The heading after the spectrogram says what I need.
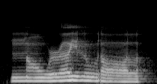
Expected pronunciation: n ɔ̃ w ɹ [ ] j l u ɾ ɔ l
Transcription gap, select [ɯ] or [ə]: ə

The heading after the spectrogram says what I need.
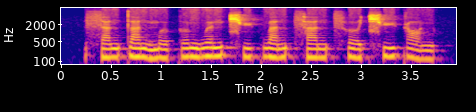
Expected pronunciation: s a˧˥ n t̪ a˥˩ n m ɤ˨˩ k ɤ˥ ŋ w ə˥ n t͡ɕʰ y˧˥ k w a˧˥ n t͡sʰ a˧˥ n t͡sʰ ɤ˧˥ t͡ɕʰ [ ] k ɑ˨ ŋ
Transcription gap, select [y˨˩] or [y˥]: y˥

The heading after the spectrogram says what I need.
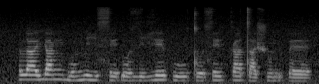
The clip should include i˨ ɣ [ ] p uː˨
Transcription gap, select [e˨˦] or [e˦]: e˦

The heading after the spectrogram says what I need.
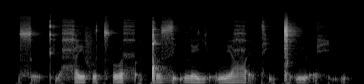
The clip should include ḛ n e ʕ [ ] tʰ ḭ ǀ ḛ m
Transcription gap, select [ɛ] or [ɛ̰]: ɛ̰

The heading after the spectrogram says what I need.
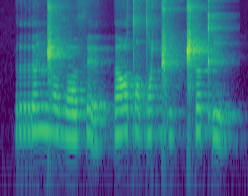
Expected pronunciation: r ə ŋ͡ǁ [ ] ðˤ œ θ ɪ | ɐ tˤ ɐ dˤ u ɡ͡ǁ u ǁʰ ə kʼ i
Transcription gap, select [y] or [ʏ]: ʏ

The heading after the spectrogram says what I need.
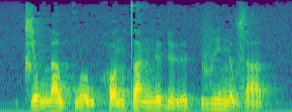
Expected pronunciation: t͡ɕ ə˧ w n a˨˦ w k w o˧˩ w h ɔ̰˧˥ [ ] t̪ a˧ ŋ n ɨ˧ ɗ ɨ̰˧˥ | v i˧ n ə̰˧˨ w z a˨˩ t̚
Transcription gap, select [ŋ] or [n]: n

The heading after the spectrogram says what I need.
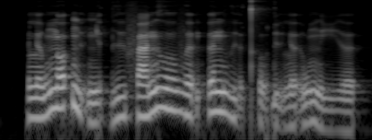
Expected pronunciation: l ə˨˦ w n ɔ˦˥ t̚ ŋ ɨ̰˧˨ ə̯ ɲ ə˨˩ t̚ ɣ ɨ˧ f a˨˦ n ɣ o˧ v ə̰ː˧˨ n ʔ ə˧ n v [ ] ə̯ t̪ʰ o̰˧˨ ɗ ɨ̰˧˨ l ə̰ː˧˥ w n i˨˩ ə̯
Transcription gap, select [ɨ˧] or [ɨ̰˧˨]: ɨ̰˧˨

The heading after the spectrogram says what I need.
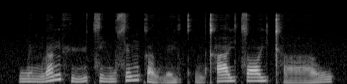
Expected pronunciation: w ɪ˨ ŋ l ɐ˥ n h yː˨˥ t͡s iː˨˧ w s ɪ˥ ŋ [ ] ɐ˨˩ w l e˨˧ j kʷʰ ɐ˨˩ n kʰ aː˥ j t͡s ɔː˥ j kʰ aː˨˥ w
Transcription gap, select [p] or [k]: k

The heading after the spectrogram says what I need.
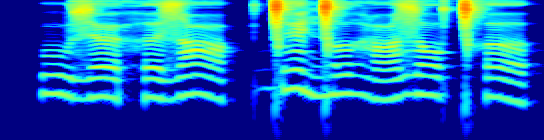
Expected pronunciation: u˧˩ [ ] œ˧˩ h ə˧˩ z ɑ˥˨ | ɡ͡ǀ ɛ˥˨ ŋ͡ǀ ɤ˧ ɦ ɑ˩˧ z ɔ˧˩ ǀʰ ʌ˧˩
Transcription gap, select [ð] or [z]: z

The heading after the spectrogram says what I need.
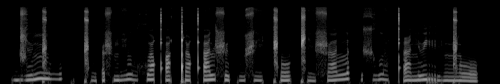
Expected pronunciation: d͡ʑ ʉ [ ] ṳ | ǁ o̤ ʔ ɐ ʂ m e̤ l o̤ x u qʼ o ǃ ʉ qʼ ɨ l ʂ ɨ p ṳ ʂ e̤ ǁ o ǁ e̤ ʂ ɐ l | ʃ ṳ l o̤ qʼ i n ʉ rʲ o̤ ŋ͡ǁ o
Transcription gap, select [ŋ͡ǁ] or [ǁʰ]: ŋ͡ǁ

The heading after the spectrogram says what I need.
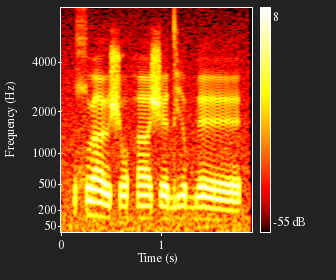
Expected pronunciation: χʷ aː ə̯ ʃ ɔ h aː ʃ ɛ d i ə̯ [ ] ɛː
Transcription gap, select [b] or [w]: b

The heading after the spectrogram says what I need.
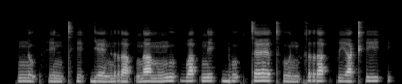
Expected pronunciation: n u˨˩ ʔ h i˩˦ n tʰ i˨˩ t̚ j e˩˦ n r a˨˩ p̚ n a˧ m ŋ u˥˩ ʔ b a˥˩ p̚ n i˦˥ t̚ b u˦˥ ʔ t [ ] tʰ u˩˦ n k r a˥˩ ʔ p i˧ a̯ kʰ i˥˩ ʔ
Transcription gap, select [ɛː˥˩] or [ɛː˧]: ɛː˥˩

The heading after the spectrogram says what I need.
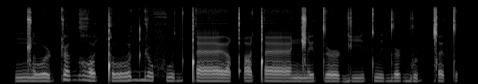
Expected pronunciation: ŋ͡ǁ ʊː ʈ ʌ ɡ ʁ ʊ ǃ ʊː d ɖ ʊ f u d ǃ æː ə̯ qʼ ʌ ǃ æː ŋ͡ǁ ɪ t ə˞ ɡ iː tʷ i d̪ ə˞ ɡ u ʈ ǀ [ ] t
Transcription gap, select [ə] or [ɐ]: ə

